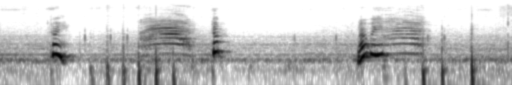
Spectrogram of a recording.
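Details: Pet cat being cuddled, uttering brief chirping meows and two drawn-out meows, over a constant low hum with occasional tapping sounds and human vocal noises.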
